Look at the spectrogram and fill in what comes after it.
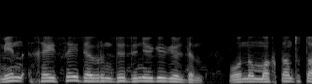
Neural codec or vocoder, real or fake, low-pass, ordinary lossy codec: none; real; 3.6 kHz; none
